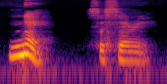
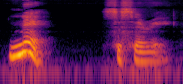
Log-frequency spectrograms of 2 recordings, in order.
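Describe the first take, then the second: Both takes have the same delivery.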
